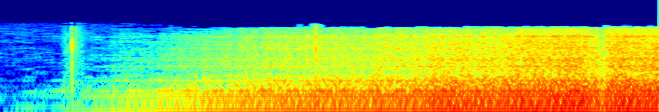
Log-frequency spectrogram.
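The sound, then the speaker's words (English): A sharp click, then a car engine starts and settles into a steady, low rumbling drone that slowly grows louder over several seconds, with no voices. The car is being driven through Casablanca to an address on Lausanne. “We'll get a car of our own and go to that address.”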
